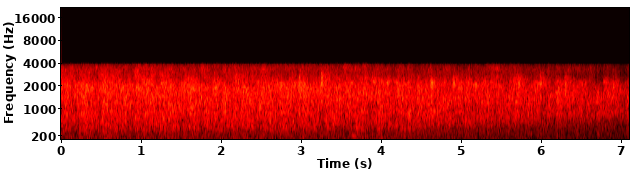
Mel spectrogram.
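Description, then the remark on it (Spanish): Sustained audience applause in Nicaragua for a young poet from Chinandega, author of the poetry collection Ahora resulta, a dense, even wash of many hands clapping that holds steady for about seven seconds and eases slightly at the end, with no voices. “Un aplauso.”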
